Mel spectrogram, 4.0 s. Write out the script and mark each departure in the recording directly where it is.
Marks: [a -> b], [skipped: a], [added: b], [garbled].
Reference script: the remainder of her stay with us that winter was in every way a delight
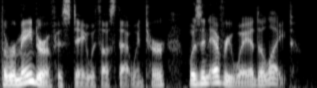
the remainder of [her -> his] stay with us that winter was in every way a delight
